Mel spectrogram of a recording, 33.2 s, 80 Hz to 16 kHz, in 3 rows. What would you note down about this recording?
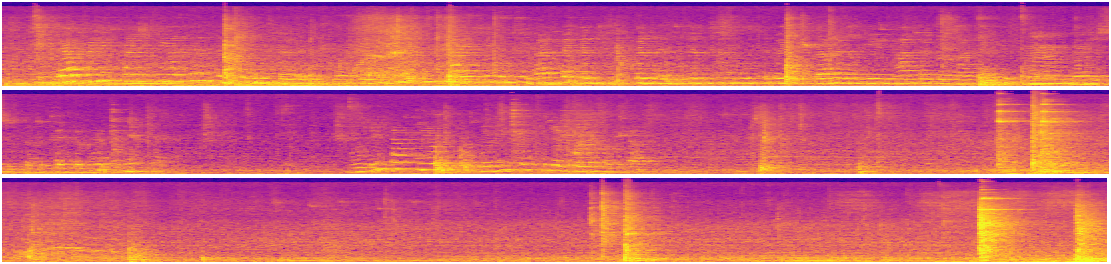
Kinästhetics course, day 2, before morning lesson; the cellar souterrain room provides a peculiar reverb. "H2"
